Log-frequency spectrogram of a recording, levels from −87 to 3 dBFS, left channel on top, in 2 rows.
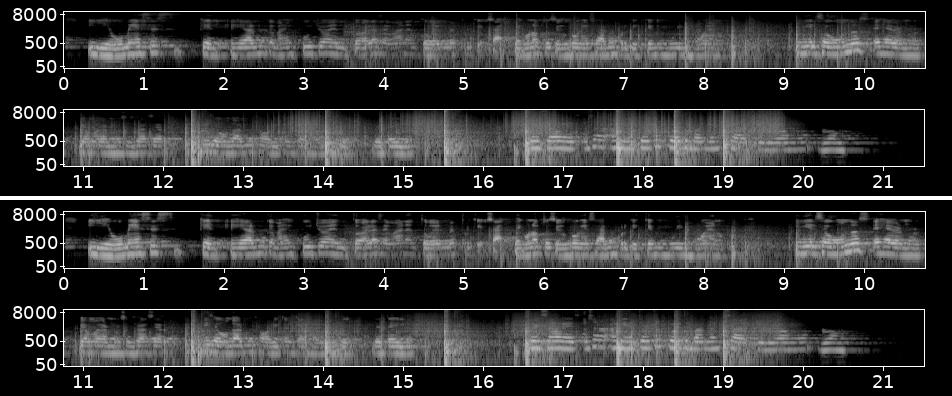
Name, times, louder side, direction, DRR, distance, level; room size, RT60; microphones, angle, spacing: voice 1, 0.3-8.3 9.1-12.1 12.5-15.1, right 2 dB, 60° right, 9 dB, 1.5 m, -36 dB
sound 1, 3.5-19.8, left 2 dB, 80° left, 2.0 m, -39 dB
voice 2, 16.6-20.5, right 1 dB, 30° right, 7 dB, 1.7 m, -35 dB
27.0 x 22.5 x 6.4 m, 0.99 s
head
